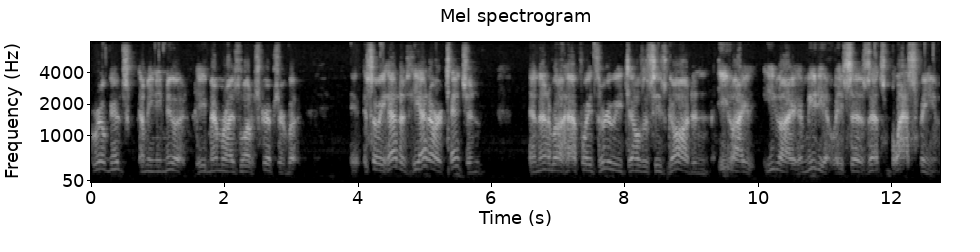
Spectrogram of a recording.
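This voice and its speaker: A man's voice: medium pitch, normal speed, bright, forceful tone, poor audio. A man telling a rambling story in casual chat, quoting people in dialogue, recorded in a secretly taped conversation. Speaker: host.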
